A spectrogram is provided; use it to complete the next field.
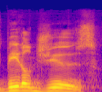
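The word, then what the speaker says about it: Betelgeuse: there's billions of galaxies it's Beetle Jews see even the stars are Jewish that's how to pronounce it really Beetle Jews okay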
